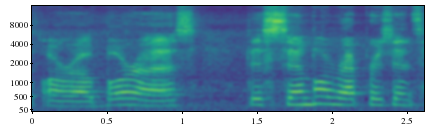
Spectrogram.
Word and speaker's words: Ouroboros: I mean they look like they're chasing their own tail so back to the oroborus this little article right it said pronounced as oroboros this symbol represents how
